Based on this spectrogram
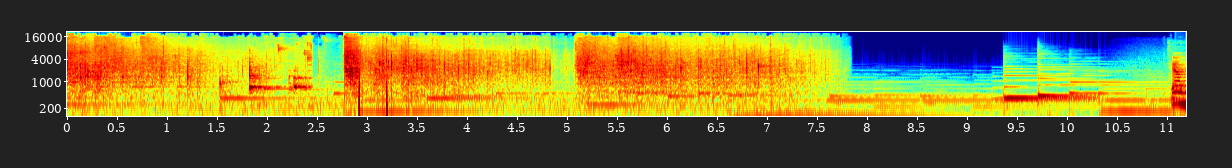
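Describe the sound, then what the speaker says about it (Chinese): Hot oil poured over a bowl of sauerkraut and sliced pork topped with garlic, chili rings and scallions, giving loud bursts of sizzling in several surges before it dies away, with gentle music taking over near the end. "最后泼上热油。"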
